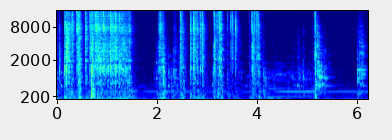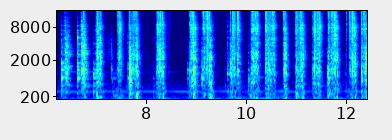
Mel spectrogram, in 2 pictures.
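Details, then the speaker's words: Vintage Oxford RT110 MMA stick welder after sitting about 10 years: arc crackles in short irregular spits with dropouts and restarts, never steady; owner suspects not enough amps for the oversized rods. "yeah I don't think there's not enough amps in in it to be able to hold a good out with these rods the rods are too big big"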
